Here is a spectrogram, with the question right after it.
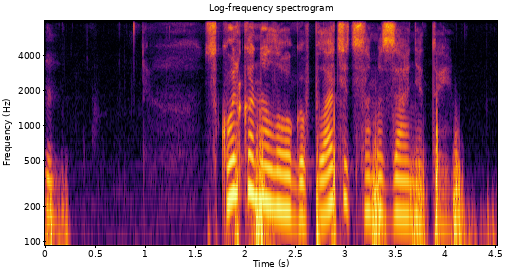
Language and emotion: Russian, neutral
